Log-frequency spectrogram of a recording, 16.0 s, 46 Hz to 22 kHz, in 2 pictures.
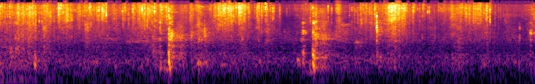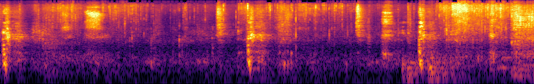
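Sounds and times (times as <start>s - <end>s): rustling: 0.0s - 4.3s, 4.9s - 7.6s
horse snorting bursts: 15.7s - 16.0s.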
